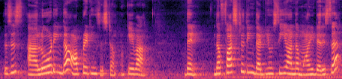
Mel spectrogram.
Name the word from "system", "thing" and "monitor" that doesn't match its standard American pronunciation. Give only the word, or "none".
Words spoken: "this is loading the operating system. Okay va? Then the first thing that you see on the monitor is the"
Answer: thing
